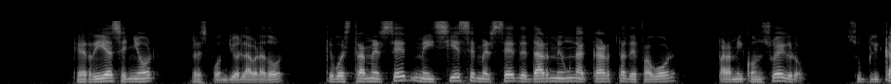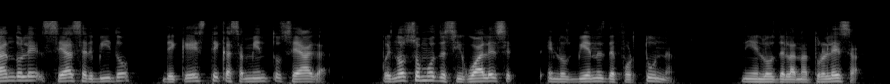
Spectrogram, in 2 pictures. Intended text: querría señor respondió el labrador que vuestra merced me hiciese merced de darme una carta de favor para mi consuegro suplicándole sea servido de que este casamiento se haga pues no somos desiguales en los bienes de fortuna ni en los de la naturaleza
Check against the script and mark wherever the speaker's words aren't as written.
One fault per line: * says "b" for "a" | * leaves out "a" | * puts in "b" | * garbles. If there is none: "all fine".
all fine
